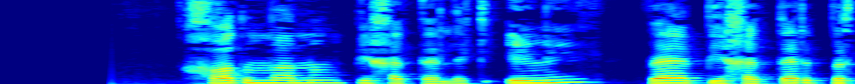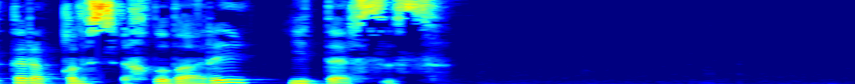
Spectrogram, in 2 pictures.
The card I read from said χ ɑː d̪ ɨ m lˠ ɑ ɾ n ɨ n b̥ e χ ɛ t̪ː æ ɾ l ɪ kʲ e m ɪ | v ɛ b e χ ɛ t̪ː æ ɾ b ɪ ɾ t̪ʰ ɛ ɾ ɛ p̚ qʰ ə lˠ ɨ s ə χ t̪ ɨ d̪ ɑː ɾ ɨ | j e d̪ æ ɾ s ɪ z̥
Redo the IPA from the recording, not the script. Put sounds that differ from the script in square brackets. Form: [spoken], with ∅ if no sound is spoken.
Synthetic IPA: χ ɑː d̪ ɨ m lˠ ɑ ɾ n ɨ [ŋ] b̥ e χ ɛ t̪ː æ ɾ l ɪ kʲ e [ŋ] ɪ | v ɛ b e χ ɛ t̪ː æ ɾ b ɪ ɾ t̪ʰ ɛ ɾ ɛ p̚ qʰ ə lˠ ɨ [ʃ] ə χ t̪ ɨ d̪ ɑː ɾ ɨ | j e [t̪] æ ɾ s ɪ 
